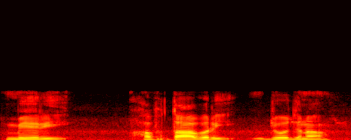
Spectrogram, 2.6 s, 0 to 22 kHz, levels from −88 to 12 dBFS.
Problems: background sounds at intervals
